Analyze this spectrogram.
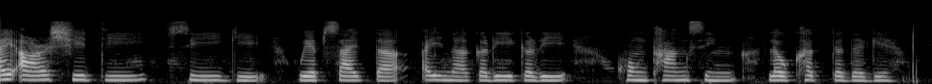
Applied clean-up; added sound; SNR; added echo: none; none; none; none.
